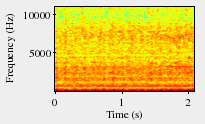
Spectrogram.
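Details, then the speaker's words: 1987 Ford F150 302 V8, automatic C6, 4x4, after correcting the firing order from HO 302 to standard, new cap and coil: low uneven idle with a lumpy slight stumble, maybe better than before but still rough; rough idle. "Okay, well, it's not running beautifully, but it is running better than before."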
